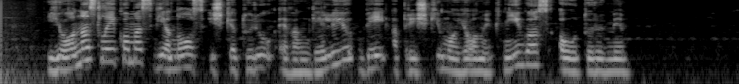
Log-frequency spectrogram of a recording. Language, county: Lithuanian, Klaipėda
